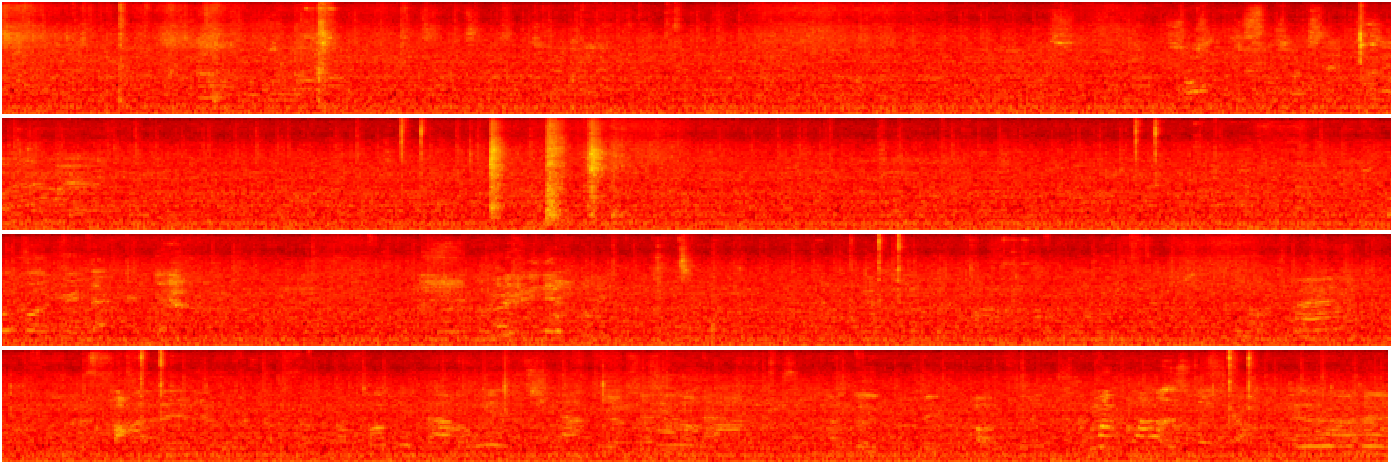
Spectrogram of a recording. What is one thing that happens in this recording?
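A bus engine idles with a steady low rumble.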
